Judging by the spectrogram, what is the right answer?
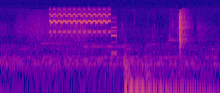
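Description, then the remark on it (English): A mobile phone lying on the floor beside a bed rings with a short burst of bright electronic ringtone tones, then stops abruptly, giving way to low rumbling and a brief shuffling noise. No one speaks. “She turns towards the ringing mobile on the floor on the safe side of the bed.”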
